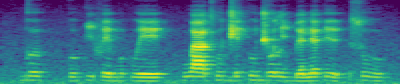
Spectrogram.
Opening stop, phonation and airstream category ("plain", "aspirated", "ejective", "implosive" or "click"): plain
